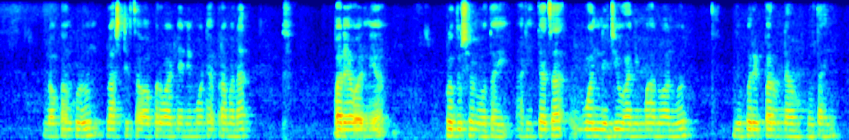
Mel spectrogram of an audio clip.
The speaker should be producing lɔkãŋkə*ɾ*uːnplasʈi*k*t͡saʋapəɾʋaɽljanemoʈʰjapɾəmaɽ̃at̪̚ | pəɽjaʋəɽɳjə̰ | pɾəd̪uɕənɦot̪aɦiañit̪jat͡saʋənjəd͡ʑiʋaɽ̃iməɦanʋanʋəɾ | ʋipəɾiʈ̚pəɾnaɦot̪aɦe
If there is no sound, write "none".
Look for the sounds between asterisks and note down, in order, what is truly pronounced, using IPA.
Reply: ɽ, k

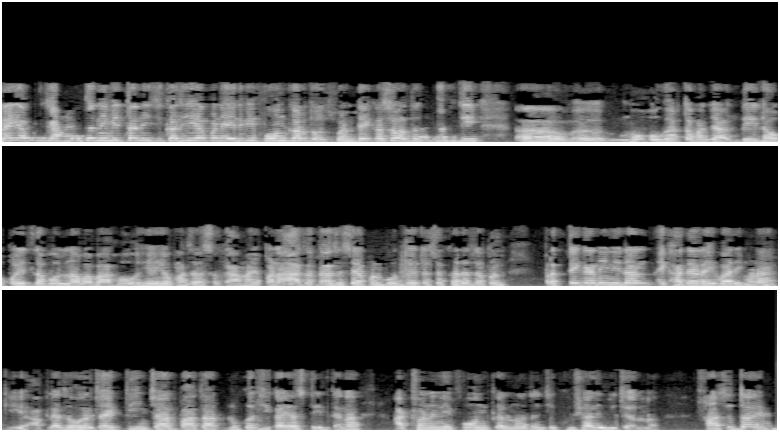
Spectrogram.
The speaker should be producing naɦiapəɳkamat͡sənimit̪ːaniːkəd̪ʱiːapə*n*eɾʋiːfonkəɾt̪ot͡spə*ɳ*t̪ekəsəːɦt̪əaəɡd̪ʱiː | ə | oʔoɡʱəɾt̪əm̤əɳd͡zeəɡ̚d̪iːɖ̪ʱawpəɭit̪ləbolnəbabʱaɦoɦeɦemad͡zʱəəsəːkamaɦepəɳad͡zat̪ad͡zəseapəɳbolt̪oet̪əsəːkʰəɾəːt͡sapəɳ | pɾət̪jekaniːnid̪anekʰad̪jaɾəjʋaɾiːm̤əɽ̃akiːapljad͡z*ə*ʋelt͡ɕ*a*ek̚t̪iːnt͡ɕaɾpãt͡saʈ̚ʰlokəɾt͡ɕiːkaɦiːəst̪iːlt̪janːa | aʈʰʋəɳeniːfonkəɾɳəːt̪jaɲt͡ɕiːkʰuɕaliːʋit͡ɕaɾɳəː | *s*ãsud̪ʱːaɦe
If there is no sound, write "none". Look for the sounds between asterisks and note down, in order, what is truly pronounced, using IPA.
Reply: ɳ, ɳ, ə, a, h

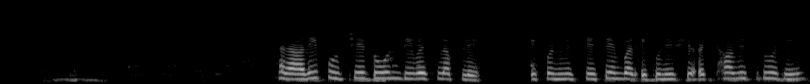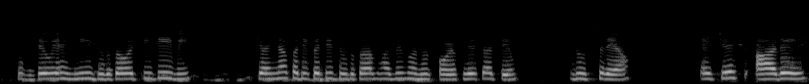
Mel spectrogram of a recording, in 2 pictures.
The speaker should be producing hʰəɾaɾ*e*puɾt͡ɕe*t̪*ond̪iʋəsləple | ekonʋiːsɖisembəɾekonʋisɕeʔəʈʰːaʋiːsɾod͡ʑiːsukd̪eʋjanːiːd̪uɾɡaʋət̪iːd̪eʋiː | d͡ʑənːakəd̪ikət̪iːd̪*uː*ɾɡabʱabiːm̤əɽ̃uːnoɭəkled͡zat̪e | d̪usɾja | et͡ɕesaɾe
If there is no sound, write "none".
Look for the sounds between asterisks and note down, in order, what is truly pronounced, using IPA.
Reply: i, d̪, u

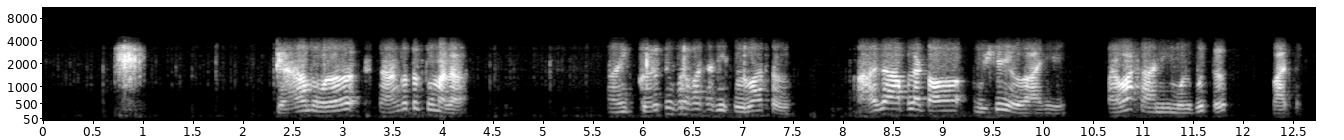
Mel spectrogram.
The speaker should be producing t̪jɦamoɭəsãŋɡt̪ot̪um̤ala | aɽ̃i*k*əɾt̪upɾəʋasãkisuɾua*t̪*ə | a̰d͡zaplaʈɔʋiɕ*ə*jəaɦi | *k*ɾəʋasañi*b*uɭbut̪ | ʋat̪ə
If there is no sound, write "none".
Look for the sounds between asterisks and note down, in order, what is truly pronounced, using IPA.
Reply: k, t̪, ə, p, m

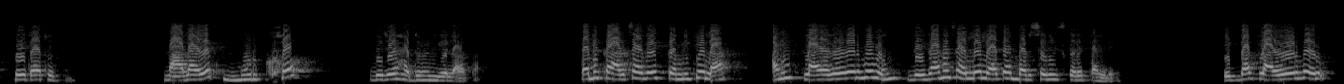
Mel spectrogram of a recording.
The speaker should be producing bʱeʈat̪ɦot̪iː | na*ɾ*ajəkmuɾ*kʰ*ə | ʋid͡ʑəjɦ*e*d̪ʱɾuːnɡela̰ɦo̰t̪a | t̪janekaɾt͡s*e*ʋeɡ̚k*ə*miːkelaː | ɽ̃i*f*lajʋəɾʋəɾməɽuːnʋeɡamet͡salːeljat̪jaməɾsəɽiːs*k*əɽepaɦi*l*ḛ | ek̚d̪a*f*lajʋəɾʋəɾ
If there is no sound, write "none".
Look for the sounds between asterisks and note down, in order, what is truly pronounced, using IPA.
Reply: l, kʰ, a, a, ə, f, k, l, f

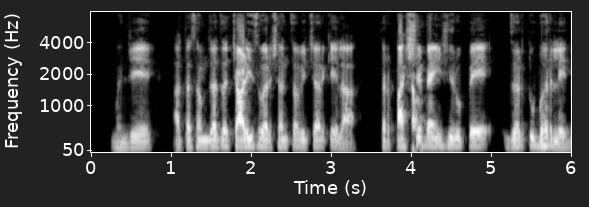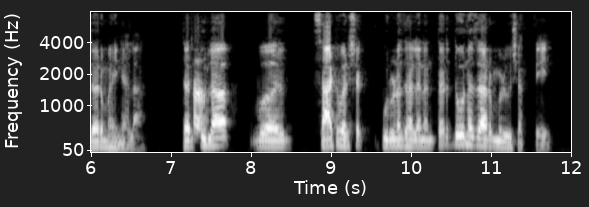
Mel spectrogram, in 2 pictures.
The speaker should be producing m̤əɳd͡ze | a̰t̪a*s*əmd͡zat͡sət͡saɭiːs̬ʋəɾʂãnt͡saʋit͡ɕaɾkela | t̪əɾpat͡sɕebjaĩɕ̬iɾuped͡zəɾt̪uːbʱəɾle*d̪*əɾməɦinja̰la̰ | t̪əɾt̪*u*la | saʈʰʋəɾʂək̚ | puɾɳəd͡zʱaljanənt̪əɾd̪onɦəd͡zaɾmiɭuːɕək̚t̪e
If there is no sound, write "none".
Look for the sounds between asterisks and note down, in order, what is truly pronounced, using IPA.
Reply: s, d̪, u

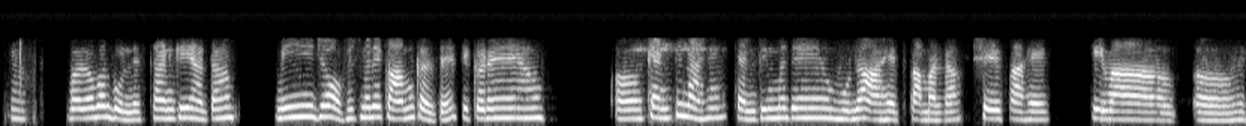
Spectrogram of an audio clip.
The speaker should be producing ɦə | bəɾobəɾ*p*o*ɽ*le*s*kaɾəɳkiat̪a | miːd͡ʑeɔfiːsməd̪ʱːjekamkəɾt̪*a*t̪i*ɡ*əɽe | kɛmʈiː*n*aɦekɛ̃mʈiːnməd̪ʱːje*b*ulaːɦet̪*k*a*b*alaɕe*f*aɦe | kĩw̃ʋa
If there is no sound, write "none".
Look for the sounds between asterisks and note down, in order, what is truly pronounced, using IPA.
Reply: b, l, s, e, k, n, m, k, m, f

